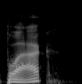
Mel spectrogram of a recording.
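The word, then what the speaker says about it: 6lack: Bro, he dropped merch that said it's pronounced black.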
